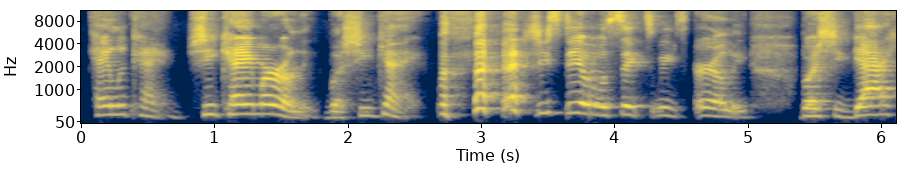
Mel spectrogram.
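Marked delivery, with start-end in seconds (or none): 2.6-3.3 a quick high burst of laughter; short real laugh; bright laugh. Real, not acted. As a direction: laugh it off, amused. Laughing at her own story.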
